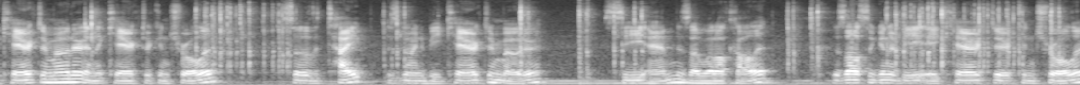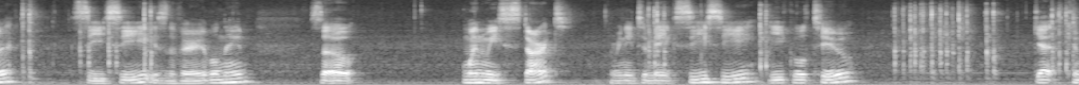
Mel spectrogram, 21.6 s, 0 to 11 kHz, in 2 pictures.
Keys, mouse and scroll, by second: 1.7-3.3 typing, 3.8 Down, 5.2 Return, 5.8-6.9 typing, 7.9-12.7 typing, 8.1 Return, 14.9 click, 17.0-18.4 typing, 19.5-20.7 typing.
